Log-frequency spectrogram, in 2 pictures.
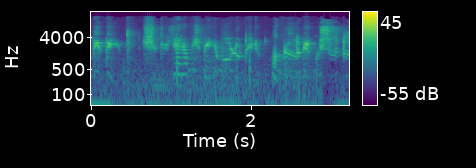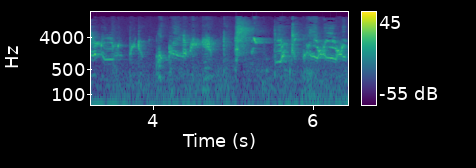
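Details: Pet talking budgerigar: a loud, nonstop, high-pitched chatter of raspy, speech-like syllables and warbled notes that flow into each other without real pauses, recorded close up indoors.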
